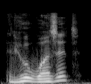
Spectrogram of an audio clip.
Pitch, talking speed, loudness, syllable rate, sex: 140 Hz, 260 wpm, -15 LUFS, 5.6 syllables/s, male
